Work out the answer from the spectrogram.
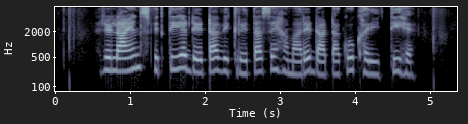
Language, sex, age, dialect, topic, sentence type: Hindi, female, 25-30, Garhwali, banking, statement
